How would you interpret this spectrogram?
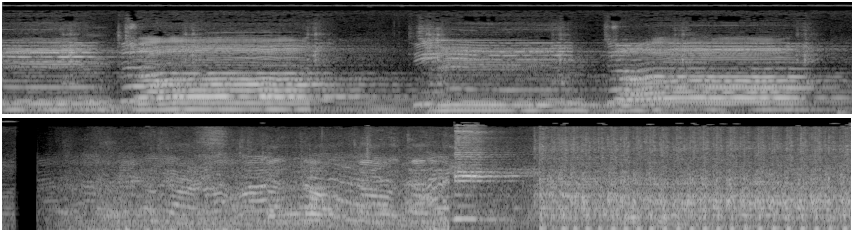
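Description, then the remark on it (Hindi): An old motorbike rattles and putters as it arrives after school ends, its rough engine noise growing into a steady low drone near the end, with some chattering voices and bustle heard earlier. “तुम अब आ रहे हो अपनी खटारा पर?”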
